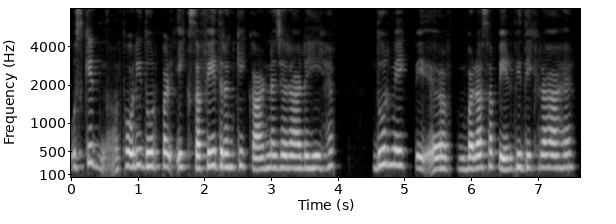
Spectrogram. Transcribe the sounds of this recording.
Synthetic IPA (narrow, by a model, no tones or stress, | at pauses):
ʊsket̪ʰoːɽid̪uːɾpɐɾeːksɐfeːd̪ɾɐ̃ŋɡ̚kikaːɾnɐzəɾaːɾɐɦiɦɛː | d̪uːɾmẽeːk̚pebɐɽasapeːɽbʱid̪ɪkʰɾɐɦaɦɛː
